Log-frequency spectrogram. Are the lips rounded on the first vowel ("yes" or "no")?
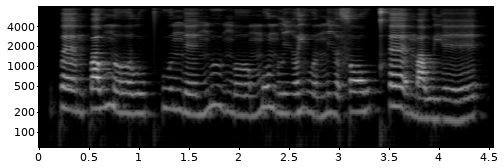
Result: no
